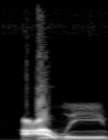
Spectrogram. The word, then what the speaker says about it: العظيم: Alim starts with an ayn from the throat. Alim. And law is pronounced with a full mouth.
